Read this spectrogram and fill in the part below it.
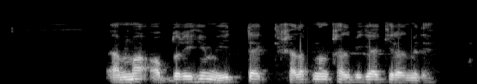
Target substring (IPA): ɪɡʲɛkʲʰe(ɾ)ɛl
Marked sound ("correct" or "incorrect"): correct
